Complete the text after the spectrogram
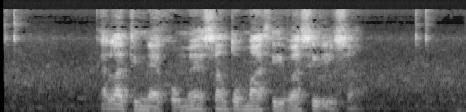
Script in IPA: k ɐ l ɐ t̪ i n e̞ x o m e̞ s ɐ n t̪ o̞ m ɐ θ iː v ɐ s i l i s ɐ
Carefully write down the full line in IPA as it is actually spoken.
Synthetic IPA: k ɐ l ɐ t̪ i n e̞ x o m e̞ s ɐ n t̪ o̞ m ɐ θ iː v ɐ s i l i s ɐ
